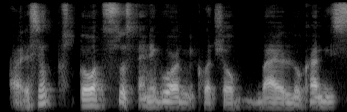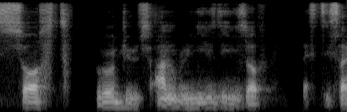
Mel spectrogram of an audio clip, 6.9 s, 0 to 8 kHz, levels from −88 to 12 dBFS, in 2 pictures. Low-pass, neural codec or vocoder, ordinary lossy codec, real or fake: 7.2 kHz; codec, 16 kHz, 1 kbps, FunCodec, trained on Chinese and English, 50 frames a second; none; fake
